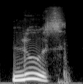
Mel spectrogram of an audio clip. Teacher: Loose itu bunyi s-nya seperti Z.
